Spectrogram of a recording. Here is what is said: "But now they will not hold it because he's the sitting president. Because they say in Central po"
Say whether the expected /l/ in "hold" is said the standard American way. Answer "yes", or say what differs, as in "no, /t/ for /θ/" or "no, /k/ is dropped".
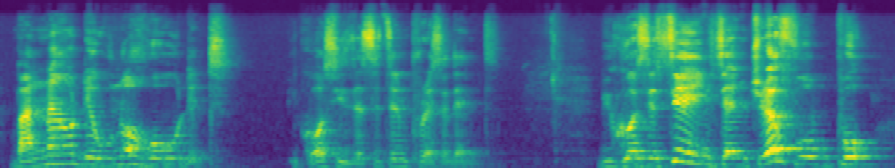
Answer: yes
